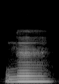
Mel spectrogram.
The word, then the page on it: nga: Lwaitel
